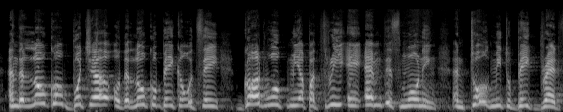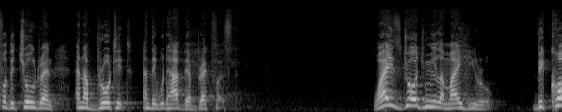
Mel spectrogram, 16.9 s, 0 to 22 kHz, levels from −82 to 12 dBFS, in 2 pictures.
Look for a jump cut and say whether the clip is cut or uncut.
uncut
